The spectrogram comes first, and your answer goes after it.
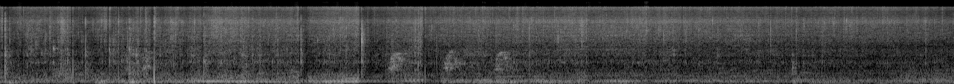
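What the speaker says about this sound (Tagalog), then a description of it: "Igisa ko muna yung bawang." Garlic sautés in a pan while stir-frying pechay and canton, giving a loud, steady, close sizzle throughout with a few faint stirring clicks and scrapes over it.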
